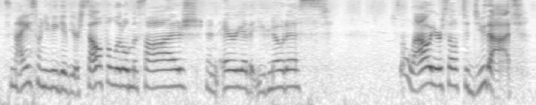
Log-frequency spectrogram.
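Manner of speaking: unhurried meditation voice with long pauses; guided meditation. Real, not acted. Guide leading listeners through a body scan, calm meditative voice. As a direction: ease them through it, phrase by phrase.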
